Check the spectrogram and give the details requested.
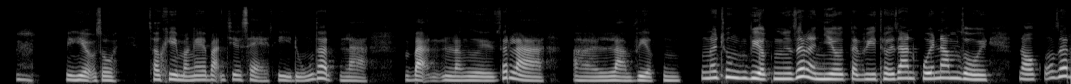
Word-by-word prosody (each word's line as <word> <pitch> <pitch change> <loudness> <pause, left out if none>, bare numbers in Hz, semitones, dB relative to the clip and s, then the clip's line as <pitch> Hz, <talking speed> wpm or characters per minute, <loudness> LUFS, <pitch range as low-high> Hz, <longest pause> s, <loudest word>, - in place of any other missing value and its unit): Ừm, 220 -3 -9 0.3
mình 210 -2 -1
hiểu 195 -4 +1
rồi. 190 0 -2 0.4
Sau 225 - +1
khi 230 +1 +1
mà 200 -3 -1
nghe 210 +2 -1
bạn 205 -1 -5
chia 220 +1 -4
sẻ 200 -6 -6
thì 195 -3 -2
đúng 180 +5 -5
thật 280 -2 +1
là 175 -3 -7 0.5
bạn 195 -1 -1
là 185 - -1
người 185 -1 -2
rất 300 +12 -2
là, 190 -9 +1 0.3
à, 185 -2 -5
làm 180 -1 -1
việc, 180 -1 -1
ừm, 185 -2 -4 0.2
nói 290 +2 +2
chung 310 -4 +4
việc 260 -4 +6 0.3
rất 365 +1 +7
là 310 - +4
nhiều, 245 -1 +5
tại 235 +1 -3
vì 240 +1 0
thời 245 0 +2
gian 285 +1 +2
cuối 270 -1 +3
năm 290 0 +2
rồi 225 -4 +4 0.3
nó 240 -2 +1
cũng 260 +5 -8
rất 380 +3 +3
215 Hz, 225 wpm, -22 LUFS, 185-260 Hz, 0.5 s, rất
